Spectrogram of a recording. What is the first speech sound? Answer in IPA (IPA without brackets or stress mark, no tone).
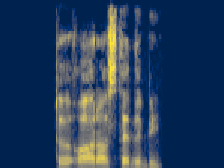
t̪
